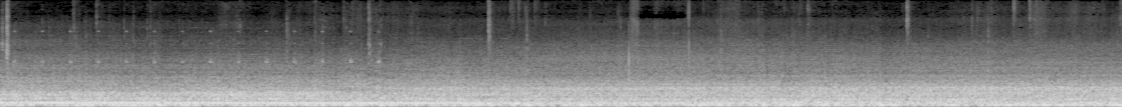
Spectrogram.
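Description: Steady road and engine noise inside a car's cabin while cruising on an asphalt highway, a continuous low drone with no sudden events.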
